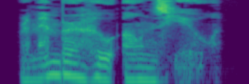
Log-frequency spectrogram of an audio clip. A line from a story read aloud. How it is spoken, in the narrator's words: Diana whispered in Jack's ear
